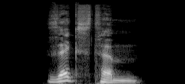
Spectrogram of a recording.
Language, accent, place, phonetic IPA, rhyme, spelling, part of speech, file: German, Germany, Berlin, [ˈzɛkstəm], -ɛkstəm, sechstem, adjective, De-sechstem.ogg
- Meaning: strong dative masculine/neuter singular of sechste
